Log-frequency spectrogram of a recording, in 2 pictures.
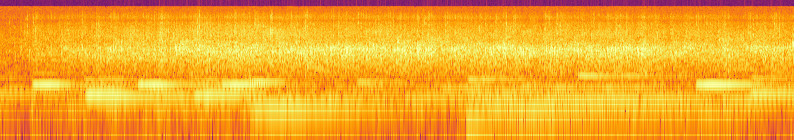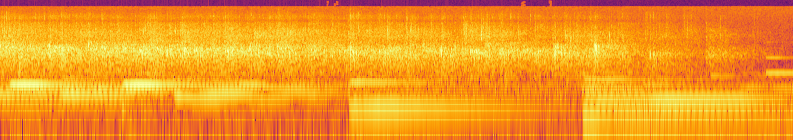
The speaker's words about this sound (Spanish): Y le das un aplauso al Señor.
